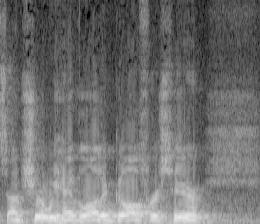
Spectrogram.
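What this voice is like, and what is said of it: Sarcastic tone. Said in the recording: “That was sarcastic.”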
